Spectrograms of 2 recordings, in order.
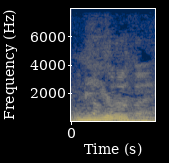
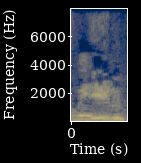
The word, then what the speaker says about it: Niall: playing one game, and they pronounced him Neil. He hates being called Niall, that's all he ever gets. Neil or Nail. Neil Quinn. It's Neil Quinn.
